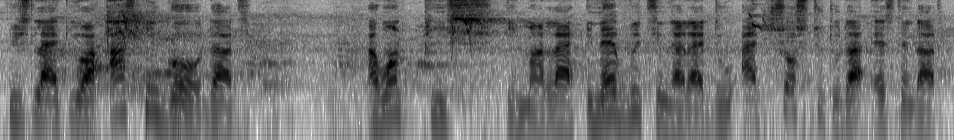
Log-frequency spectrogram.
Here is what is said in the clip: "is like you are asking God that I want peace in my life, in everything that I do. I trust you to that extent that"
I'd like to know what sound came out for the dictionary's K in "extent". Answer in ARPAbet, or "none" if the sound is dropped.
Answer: none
